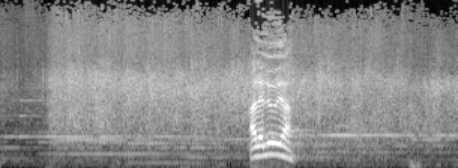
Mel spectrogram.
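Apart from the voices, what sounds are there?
audience clapping hands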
